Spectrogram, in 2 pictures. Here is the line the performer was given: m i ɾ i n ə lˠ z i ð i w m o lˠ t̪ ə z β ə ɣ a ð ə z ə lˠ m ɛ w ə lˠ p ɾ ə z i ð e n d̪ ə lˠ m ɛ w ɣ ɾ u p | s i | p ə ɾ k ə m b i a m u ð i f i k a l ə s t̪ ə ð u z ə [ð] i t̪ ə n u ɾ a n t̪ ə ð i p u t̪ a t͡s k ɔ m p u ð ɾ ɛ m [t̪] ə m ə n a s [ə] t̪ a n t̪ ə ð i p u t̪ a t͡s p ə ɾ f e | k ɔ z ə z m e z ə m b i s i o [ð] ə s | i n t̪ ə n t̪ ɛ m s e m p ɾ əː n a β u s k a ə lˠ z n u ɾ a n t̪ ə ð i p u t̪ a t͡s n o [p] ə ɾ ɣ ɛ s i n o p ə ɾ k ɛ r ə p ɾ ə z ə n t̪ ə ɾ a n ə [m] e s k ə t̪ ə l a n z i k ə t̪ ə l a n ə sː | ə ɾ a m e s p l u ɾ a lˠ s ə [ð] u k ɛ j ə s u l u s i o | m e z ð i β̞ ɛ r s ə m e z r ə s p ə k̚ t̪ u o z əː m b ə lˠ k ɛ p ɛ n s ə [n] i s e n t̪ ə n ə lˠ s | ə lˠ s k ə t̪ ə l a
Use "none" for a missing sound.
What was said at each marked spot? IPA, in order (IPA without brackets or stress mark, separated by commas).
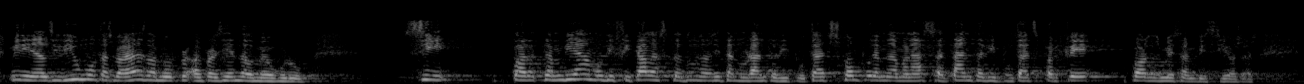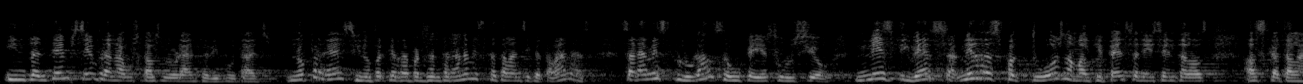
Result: z, d̪, ə, z, p, m, ɣ, n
